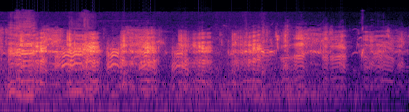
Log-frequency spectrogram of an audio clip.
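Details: Black-headed ibis calls played as a trapping lure: hoarse, nasal honks arrive in bursts about twice a second, with brief dips between the rough, grating phrases.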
